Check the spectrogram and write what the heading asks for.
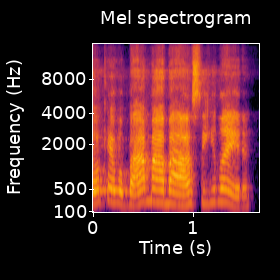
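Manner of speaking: high, sassy fake-polite goodbye; sassy dismissal. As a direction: brush her off sweetly. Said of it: "Letitia said".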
